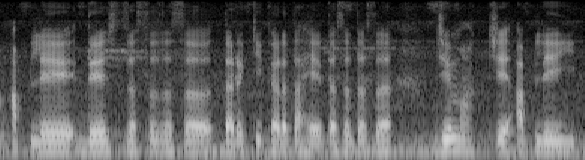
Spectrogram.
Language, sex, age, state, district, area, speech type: Marathi, male, 18-30, Maharashtra, Sangli, rural, spontaneous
